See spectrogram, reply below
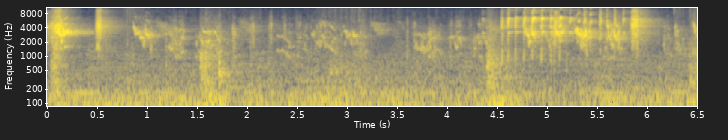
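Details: Budgerigars, 22 May 2023: scattered high squeaky chirps and warbling twitters, with wing flutter, building into a denser, brighter chatter near the end.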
